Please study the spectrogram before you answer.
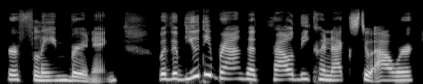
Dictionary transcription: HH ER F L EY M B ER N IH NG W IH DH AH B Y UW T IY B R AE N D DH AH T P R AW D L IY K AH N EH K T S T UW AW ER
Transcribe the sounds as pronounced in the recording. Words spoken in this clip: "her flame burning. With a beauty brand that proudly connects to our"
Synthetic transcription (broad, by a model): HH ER F L EY M B ER N IH NG W IH DH AH B Y UW T IY B R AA N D DH AH T P R AW D L IY K AH N EH K T S T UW AW ER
